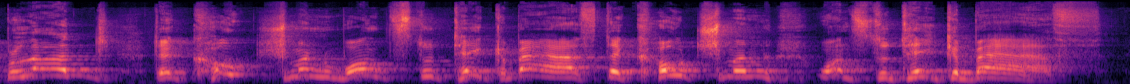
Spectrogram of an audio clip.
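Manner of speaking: slow, roaring mock-ghoulish shouting; drunken yelling. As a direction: bellow it like drunk boys taunting a friend. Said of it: "yelling all the time".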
